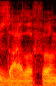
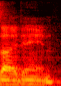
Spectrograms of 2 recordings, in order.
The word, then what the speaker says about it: Zidane: oh yeah don't you xylophone me like that no it's pronounced Zidane wow wow come on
